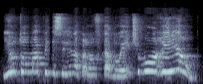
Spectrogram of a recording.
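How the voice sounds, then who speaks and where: Lively woman telling stories. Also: very high voice, moderate pace, a little hiss or hum. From Rio Grande do Sul, Brazil. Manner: animated, emphatic storytelling with repetitions. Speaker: integrative therapist guest. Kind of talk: casual interview chat.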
